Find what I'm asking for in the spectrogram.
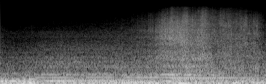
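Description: A COBB Stage 2 tuned Porsche 997 Turbo engine on a race track sends out a close, continuous roar that swells sharply partway through and stays loud to the end.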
